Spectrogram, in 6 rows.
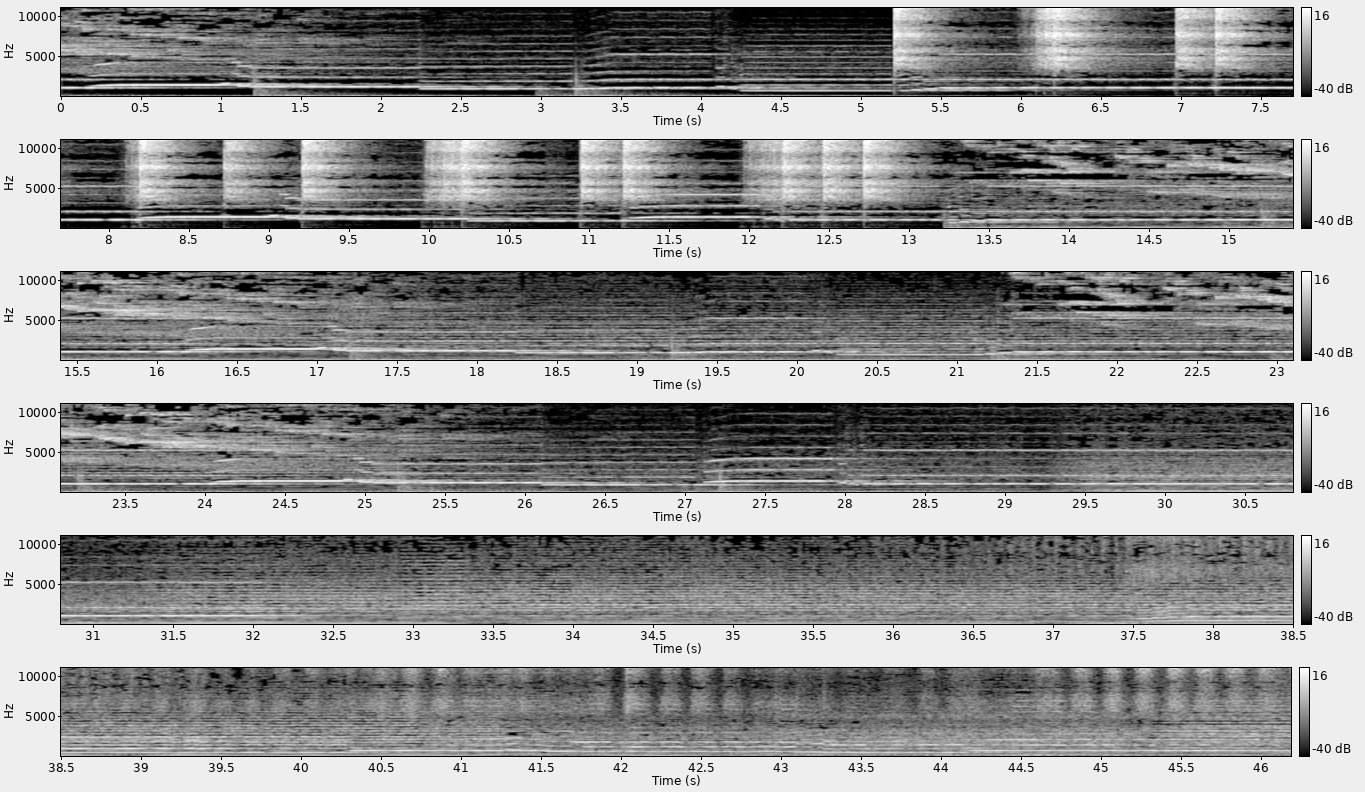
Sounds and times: Music: 0.0 - 46.1.

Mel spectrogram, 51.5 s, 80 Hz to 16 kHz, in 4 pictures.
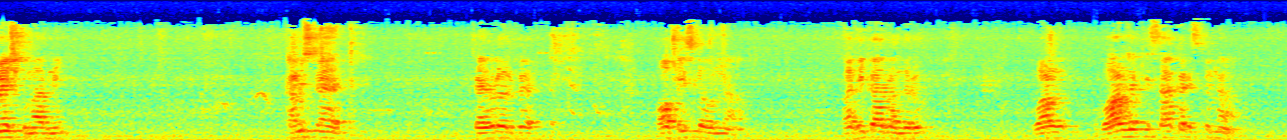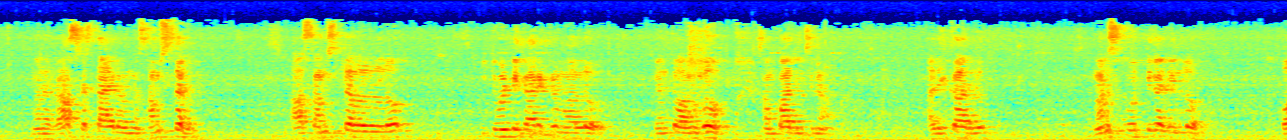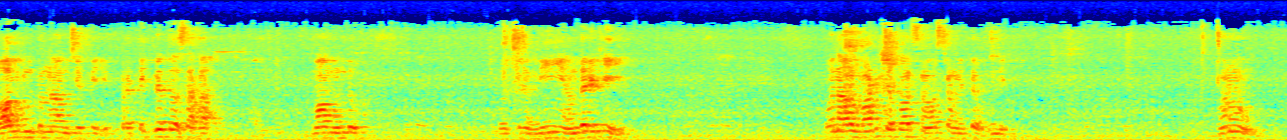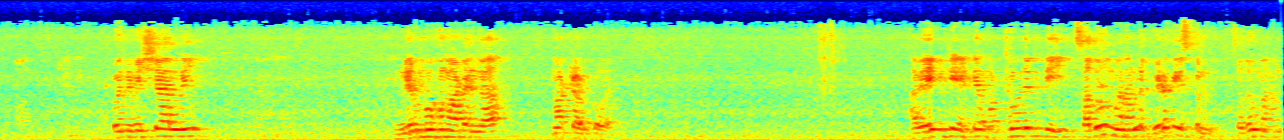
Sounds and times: Male speech, man speaking: 0.0 - 0.8, 2.9 - 3.7, 4.8 - 5.6, 6.6 - 7.6, 8.5 - 9.4, 10.4 - 12.5, 13.2 - 15.0, 15.8 - 17.1, 17.7 - 21.3, 22.2 - 22.9, 23.8 - 25.0, 25.7 - 29.5, 30.8 - 32.1, 34.0 - 36.0, 38.0 - 40.8, 42.6 - 44.9, 47.7 - 51.4.

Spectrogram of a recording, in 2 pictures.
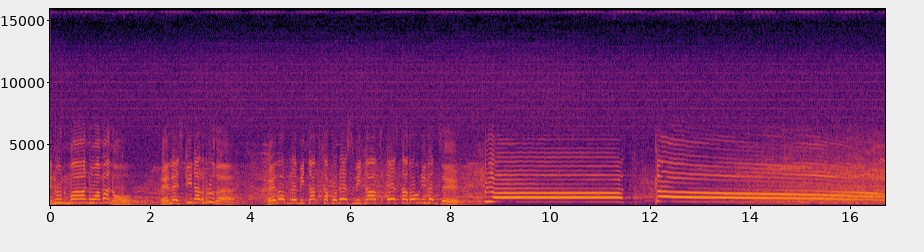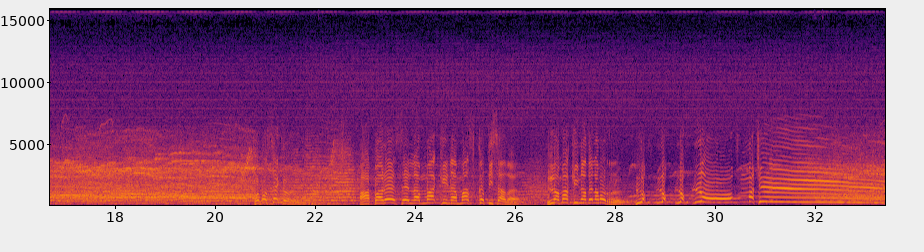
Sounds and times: Speech: 0.0 - 11.5, 20.8 - 21.8, 22.9 - 31.8.

